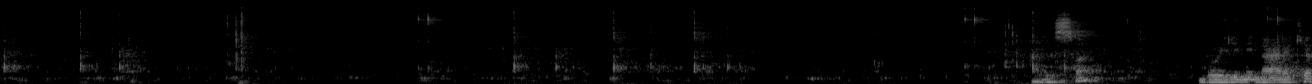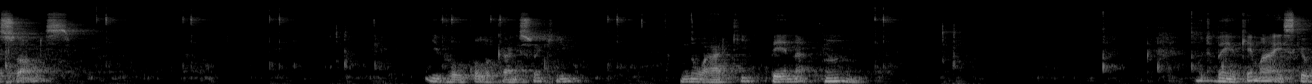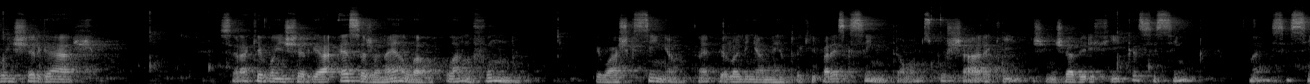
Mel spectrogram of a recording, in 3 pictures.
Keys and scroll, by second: 2.4 Return, 4.1 Return, 10.0 Escape, 16.4 Escape, 16.6 Escape, 22.5 Escape, 22.6 Escape.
